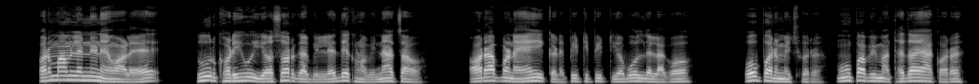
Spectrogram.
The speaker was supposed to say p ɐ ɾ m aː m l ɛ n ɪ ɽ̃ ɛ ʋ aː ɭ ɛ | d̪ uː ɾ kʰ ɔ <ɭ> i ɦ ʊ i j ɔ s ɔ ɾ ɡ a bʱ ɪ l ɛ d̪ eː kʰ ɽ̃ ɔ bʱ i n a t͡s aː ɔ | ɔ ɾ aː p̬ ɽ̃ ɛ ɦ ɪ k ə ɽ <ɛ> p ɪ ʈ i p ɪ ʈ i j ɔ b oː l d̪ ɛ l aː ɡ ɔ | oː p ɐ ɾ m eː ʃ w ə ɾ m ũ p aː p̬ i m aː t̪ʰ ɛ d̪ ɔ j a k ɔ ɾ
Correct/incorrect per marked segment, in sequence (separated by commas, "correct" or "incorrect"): incorrect, correct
